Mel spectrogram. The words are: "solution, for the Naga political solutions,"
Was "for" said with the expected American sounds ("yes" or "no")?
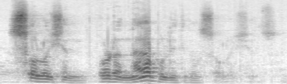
no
